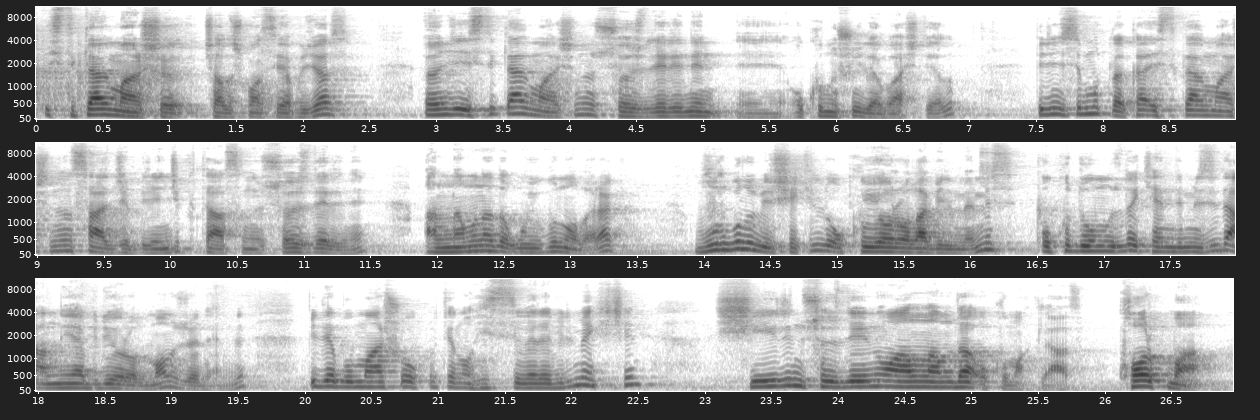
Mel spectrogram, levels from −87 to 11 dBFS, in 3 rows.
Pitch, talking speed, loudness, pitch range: 145 Hz, 110 wpm, -27 LUFS, 120-160 Hz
